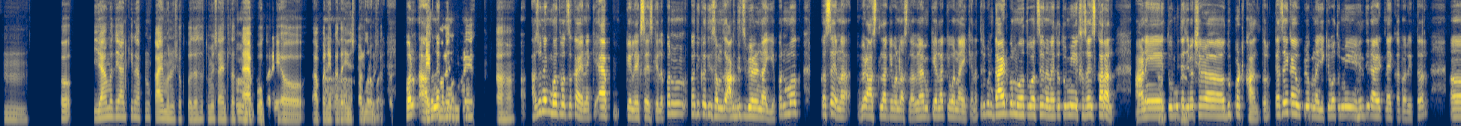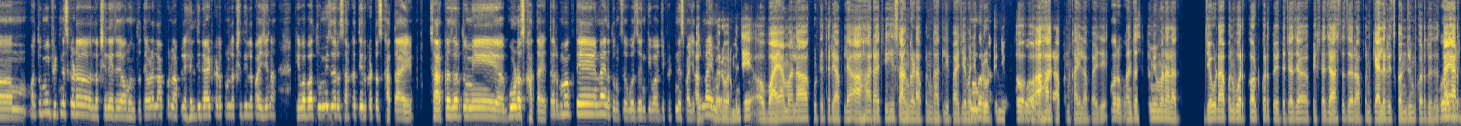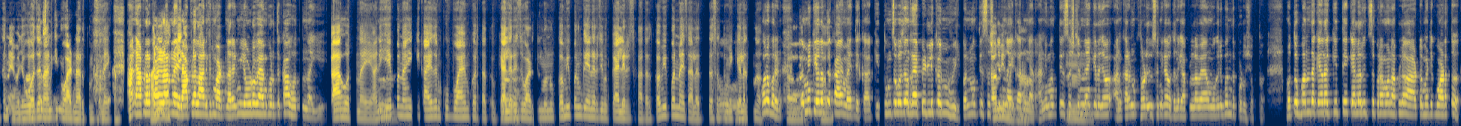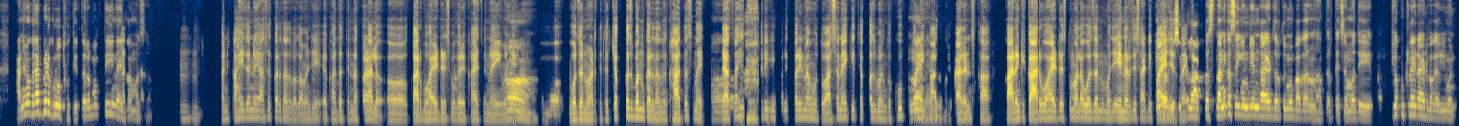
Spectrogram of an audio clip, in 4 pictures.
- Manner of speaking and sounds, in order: other background noise; in English: "टेक्नॉलॉजीमुळे"; in English: "डायट"; distorted speech; in English: "डायट"; tapping; in English: "डायट"; in English: "प्रोटीन"; in English: "वर्कआउट"; in English: "कन्झ्युम"; chuckle; in English: "रॅपिडली"; in English: "सस्टेन"; in English: "सस्टेन"; in English: "रॅपिड ग्रोथ"; bird; chuckle; in English: "डायट"; in English: "डायट"
- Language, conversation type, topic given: Marathi, podcast, फिटनेससाठी वेळ नसेल तर कमी वेळेत काय कराल?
